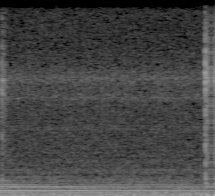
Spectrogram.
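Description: The final strummed acoustic guitar chord ringing out and slowly fading at the end of the song.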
